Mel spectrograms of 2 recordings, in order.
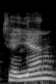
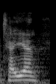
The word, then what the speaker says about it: Chayanne: ¿Cómo se dice? ¿Cheyenne? ¿Qué? ¿Está mal? Chayanne. ¿Chayanne se dice, no? ¿Chayanne? Para mí se dice Chayanne de acá a la China, pero me encantó bueno, el Chayanne.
